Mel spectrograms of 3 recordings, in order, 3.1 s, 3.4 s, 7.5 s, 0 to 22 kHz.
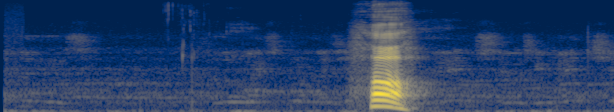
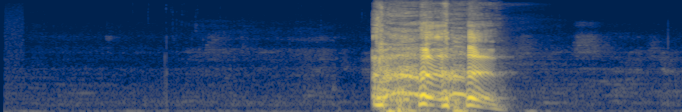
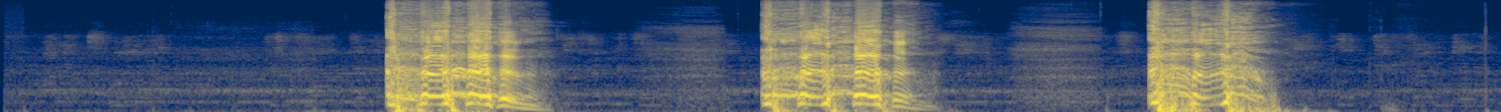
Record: {
  "exhalation_length": "3.1 s",
  "exhalation_amplitude": 27261,
  "exhalation_signal_mean_std_ratio": 0.19,
  "cough_length": "3.4 s",
  "cough_amplitude": 32768,
  "cough_signal_mean_std_ratio": 0.31,
  "three_cough_length": "7.5 s",
  "three_cough_amplitude": 32768,
  "three_cough_signal_mean_std_ratio": 0.39,
  "survey_phase": "beta (2021-08-13 to 2022-03-07)",
  "age": "45-64",
  "gender": "Male",
  "wearing_mask": "Yes",
  "symptom_none": true,
  "smoker_status": "Never smoked",
  "respiratory_condition_asthma": false,
  "respiratory_condition_other": false,
  "recruitment_source": "REACT",
  "submission_delay": "3 days",
  "covid_test_result": "Negative",
  "covid_test_method": "RT-qPCR",
  "influenza_a_test_result": "Negative",
  "influenza_b_test_result": "Negative"
}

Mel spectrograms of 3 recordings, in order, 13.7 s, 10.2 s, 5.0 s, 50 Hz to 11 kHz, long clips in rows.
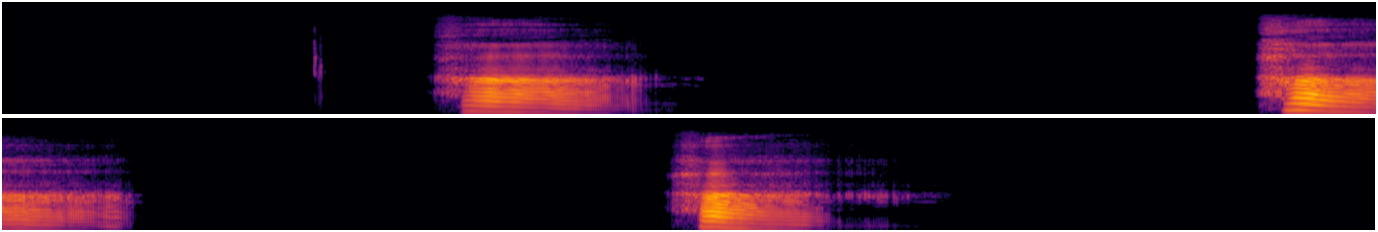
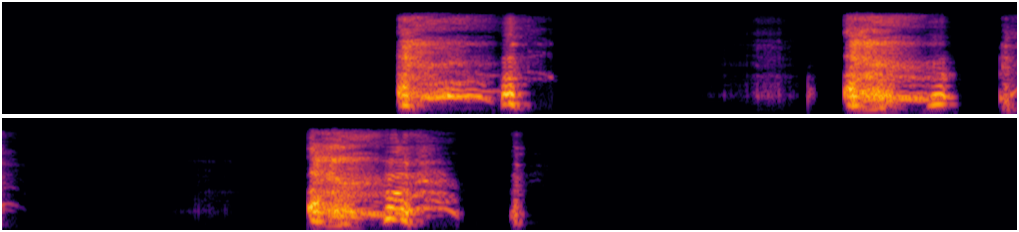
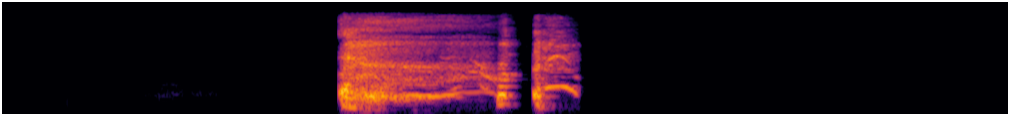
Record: {
  "exhalation_length": "13.7 s",
  "exhalation_amplitude": 21882,
  "exhalation_signal_mean_std_ratio": 0.23,
  "three_cough_length": "10.2 s",
  "three_cough_amplitude": 27116,
  "three_cough_signal_mean_std_ratio": 0.31,
  "cough_length": "5.0 s",
  "cough_amplitude": 21873,
  "cough_signal_mean_std_ratio": 0.33,
  "survey_phase": "beta (2021-08-13 to 2022-03-07)",
  "age": "65+",
  "gender": "Male",
  "wearing_mask": "No",
  "symptom_none": true,
  "symptom_onset": "2 days",
  "smoker_status": "Never smoked",
  "respiratory_condition_asthma": false,
  "respiratory_condition_other": false,
  "recruitment_source": "Test and Trace",
  "submission_delay": "2 days",
  "covid_test_result": "Positive",
  "covid_test_method": "RT-qPCR",
  "covid_ct_value": 20.0,
  "covid_ct_gene": "ORF1ab gene",
  "covid_ct_mean": 20.6,
  "covid_viral_load": "180000 copies/ml",
  "covid_viral_load_category": "Low viral load (10K-1M copies/ml)"
}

